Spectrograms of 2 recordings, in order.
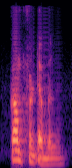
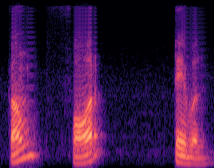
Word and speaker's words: comfortable: Next हमारे पास कंफर्टेबल, इट्स कंफर्टेबल, आरामदायक, जबकि स्पेलिंग से हम क्या पढ़ सकते हैं इसको, कम फॉर टेबल, वो प्रोनाउंसिएशन जो है वो गलत होगी।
